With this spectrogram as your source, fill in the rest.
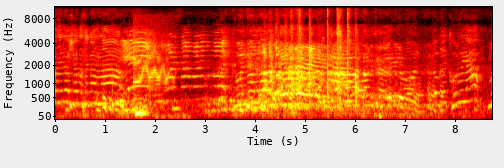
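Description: Clapping among a lively crowd at a Ganesh mandal, hands clapping amid loud chatter, laughter and overlapping voices throughout.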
